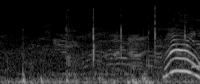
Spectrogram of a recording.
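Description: Soft thuds and clicks of players running and kicking a soccer ball on artificial turf, then a spectator's loud rising-and-falling whoop, "Woo!", near the end, cheering a goal.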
